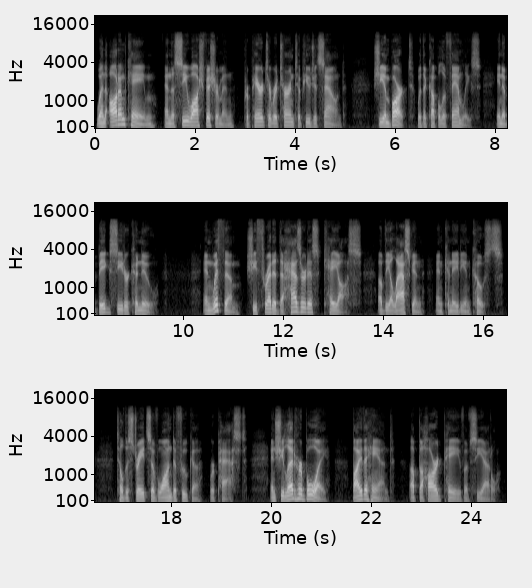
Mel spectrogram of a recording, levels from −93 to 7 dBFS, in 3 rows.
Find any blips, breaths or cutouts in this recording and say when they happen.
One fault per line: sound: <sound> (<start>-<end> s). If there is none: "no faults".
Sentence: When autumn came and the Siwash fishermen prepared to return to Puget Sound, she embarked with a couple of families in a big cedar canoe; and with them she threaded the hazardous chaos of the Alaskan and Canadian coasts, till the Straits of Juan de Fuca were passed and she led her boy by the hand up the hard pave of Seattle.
no faults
